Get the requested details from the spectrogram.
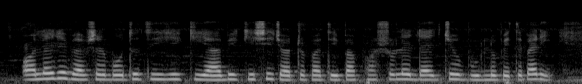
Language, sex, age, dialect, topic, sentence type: Bengali, female, 18-24, Rajbangshi, agriculture, question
